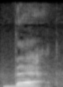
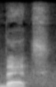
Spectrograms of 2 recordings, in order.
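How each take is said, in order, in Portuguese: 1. Em "that", o T final não é pronunciado. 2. Em "that", o T final é pronunciado claramente. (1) "o that a gente não pronuncia o T final. É that" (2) "A gente não fala that"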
